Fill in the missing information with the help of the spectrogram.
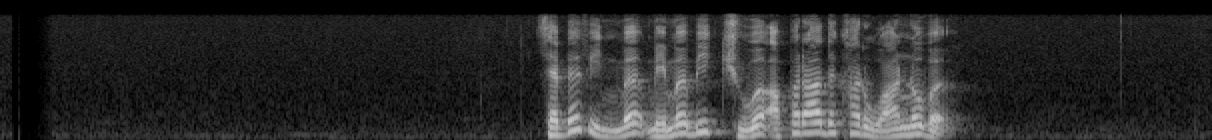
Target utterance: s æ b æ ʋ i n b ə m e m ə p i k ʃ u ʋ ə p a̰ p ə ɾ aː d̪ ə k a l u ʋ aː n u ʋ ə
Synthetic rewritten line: s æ b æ ʋ i n m ə m e m ə b i k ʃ u ʋ ə ʔ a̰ p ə ɾ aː d̪ ə k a ɾ u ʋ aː n o ʋ ə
